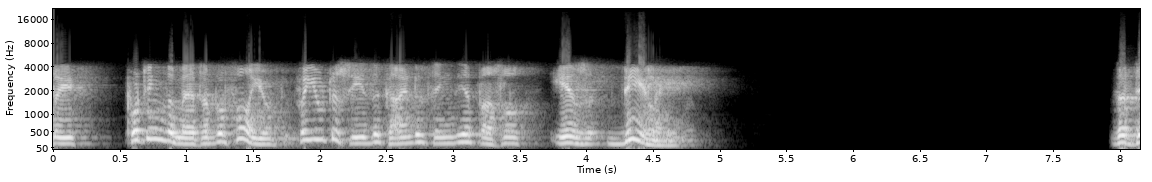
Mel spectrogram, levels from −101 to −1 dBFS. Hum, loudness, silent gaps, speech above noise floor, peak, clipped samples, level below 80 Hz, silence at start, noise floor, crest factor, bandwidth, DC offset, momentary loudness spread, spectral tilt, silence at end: none; -14 LUFS; none; over 76 dB; -2 dBFS; under 0.1%; -52 dBFS; 0 s; under -90 dBFS; 14 dB; 6.4 kHz; under 0.1%; 9 LU; -7.5 dB/octave; 0 s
